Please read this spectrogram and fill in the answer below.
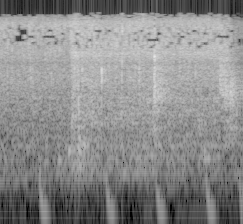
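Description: Spiced coconut-milk sauce sizzling and bubbling in a pan as duck rendang cooks. A soft low beat of background music thuds about twice a second underneath.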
